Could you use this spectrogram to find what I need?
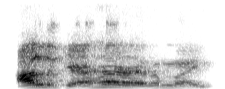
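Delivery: usual speaking voice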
